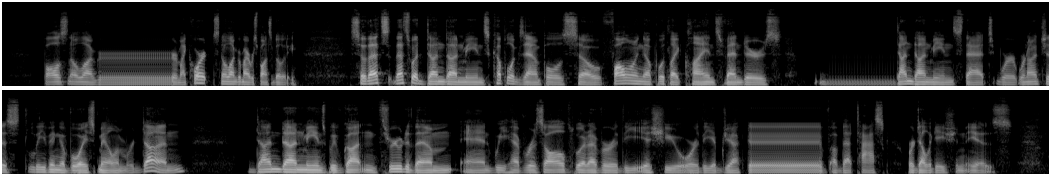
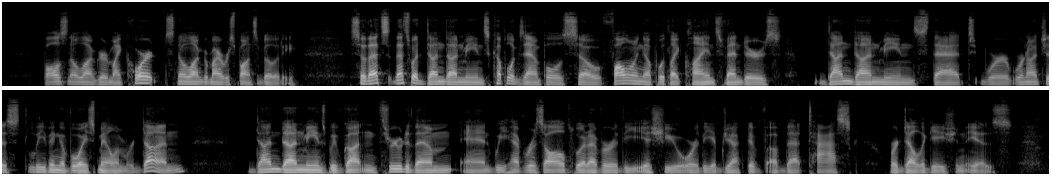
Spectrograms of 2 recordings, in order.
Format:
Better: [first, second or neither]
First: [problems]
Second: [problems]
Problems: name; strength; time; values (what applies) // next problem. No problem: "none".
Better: second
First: audio freezing; at 1 s for 0.5 s, at 8.5 s for 0.5 s and at 18 s for 0.5 s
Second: none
